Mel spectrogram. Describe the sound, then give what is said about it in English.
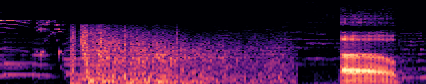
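Cartoon explosion effect as a hamster blows up: a broad, noisy blast that sustains for nearly two seconds before cutting off, followed by a short burst of voice. “Why did that hamster just explode? He's from Neptune.”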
